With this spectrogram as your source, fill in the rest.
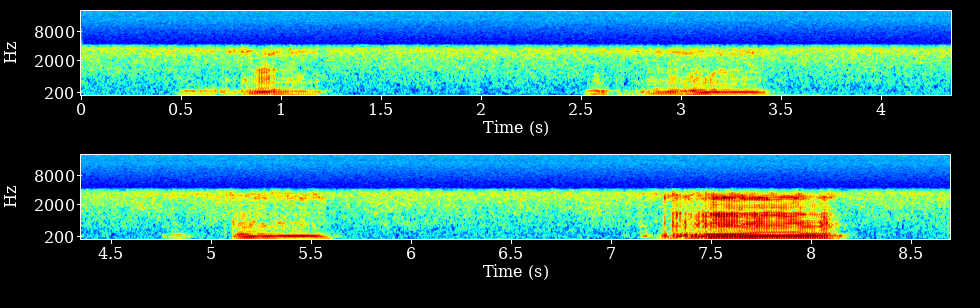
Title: Haha my bulldog snoring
